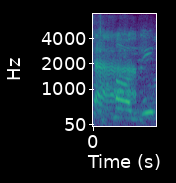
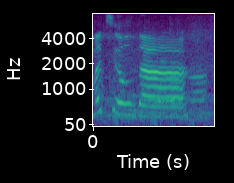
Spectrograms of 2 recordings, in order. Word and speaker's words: Maldita: I like how you put the stress on the right syllable. Maldita. Maldita, not Matilda.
